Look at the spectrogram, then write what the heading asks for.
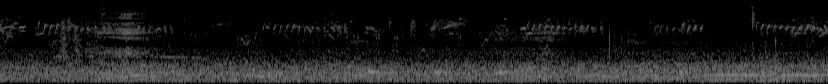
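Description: A small bird singing short, high trills every second or two, over a steady low outdoor rumble.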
